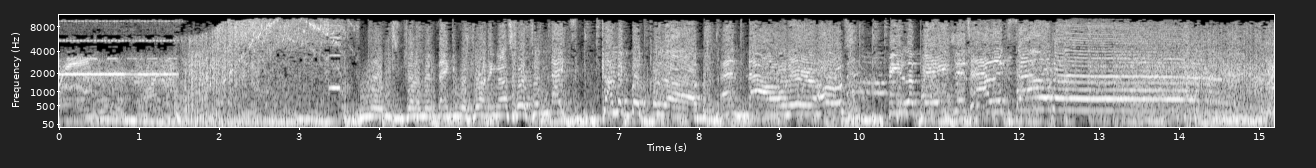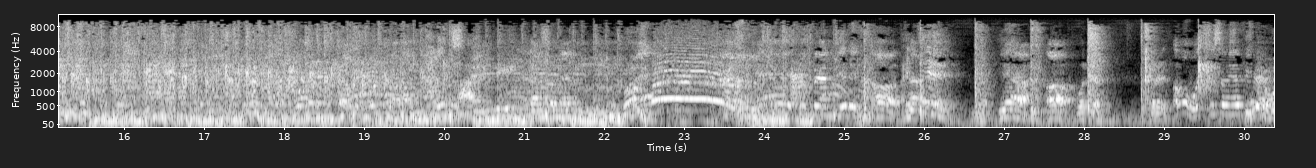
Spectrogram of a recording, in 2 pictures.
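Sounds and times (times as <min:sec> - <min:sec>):
loud bright music: 0:00.0 - 0:25.5
speech: 0:04.1 - 0:08.6, 0:24.6 - 0:30.3
audience cheering with whoops: 0:12.6 - 0:19.8
audience clapping: 0:13.3 - 0:20.4, 0:23.6 - 0:24.7.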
